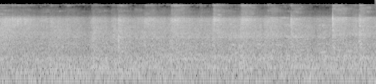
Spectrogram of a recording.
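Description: Train running across a steel truss railway bridge, heard from inside the carriage: a loud steady rumble of wheels on rails with a quick, uneven clatter over the joints.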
